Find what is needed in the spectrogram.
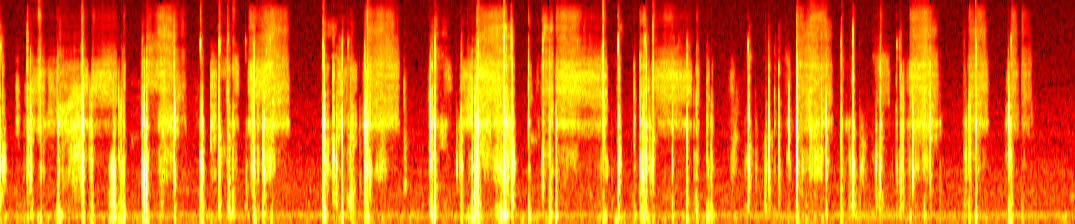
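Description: Crumpled wrapping paper rustling and crinkling as it is handled, in irregular crackling bursts with sharp crinkles throughout and a couple of brief pauses.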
